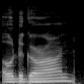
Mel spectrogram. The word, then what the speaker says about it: Odogaron: It's like Odogaron. O-D-O-G-A-R-O-N. I think that's how you spell his name, but I'm just gonna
